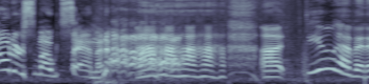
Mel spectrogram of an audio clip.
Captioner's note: laughs manically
